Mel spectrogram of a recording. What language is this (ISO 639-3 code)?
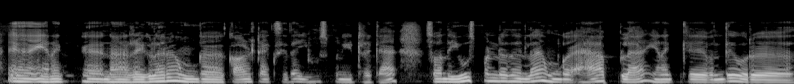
tam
